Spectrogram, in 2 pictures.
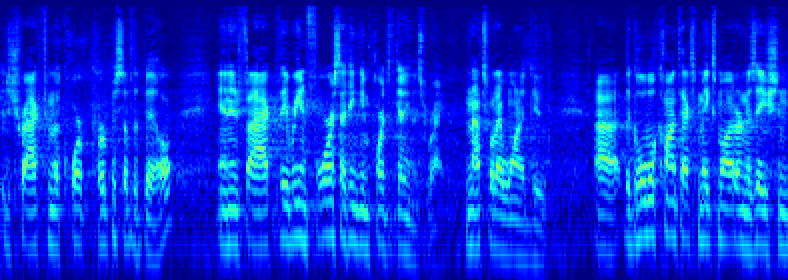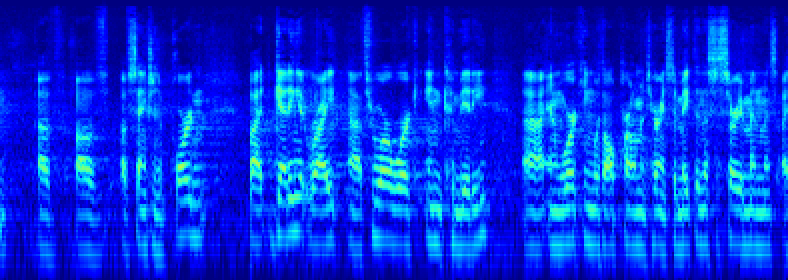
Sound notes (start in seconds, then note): none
